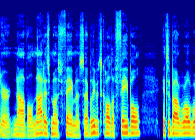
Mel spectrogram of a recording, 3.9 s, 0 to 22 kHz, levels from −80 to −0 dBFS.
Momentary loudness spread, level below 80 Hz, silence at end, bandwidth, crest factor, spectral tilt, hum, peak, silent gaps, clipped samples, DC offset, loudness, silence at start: 6 LU; -66 dBFS; 0 s; 17 kHz; 18 dB; -6 dB/octave; none; -2 dBFS; none; under 0.1%; under 0.1%; -21 LUFS; 0 s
